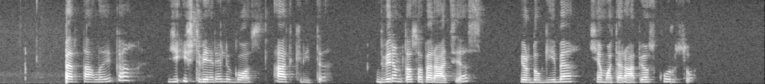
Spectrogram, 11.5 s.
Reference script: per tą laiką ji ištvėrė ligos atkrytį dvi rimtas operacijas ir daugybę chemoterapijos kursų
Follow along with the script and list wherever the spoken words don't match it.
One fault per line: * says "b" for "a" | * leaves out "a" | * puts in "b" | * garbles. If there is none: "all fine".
all fine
